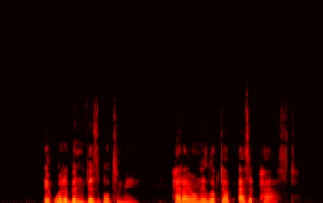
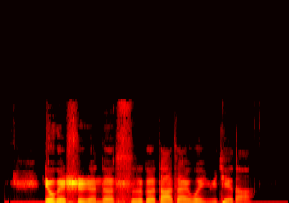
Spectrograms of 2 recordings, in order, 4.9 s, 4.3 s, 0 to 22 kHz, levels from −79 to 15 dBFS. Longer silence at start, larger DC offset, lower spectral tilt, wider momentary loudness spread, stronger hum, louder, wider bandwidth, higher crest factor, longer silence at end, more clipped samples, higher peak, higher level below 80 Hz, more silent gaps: first, 0.65 s vs 0.1 s; second, under 0.1% vs 0.1%; about the same, -6.5 dB/octave vs -5.5 dB/octave; second, 13 LU vs 21 LU; neither; second, -33 LUFS vs -21 LUFS; about the same, 12.5 kHz vs 11.5 kHz; about the same, 20 dB vs 20 dB; about the same, 0.45 s vs 0.55 s; neither; second, -14 dBFS vs -2 dBFS; second, -70 dBFS vs -36 dBFS; neither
